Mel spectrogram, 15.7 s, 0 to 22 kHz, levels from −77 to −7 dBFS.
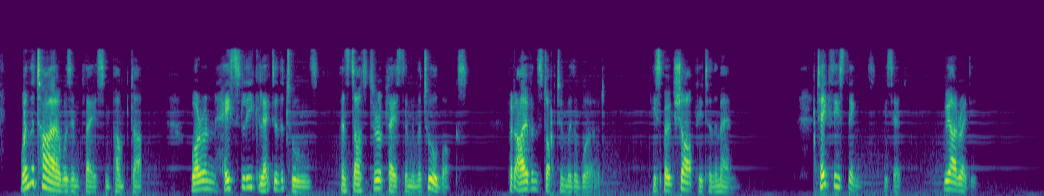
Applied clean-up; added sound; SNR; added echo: neural separator model SepFormer DNS4.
